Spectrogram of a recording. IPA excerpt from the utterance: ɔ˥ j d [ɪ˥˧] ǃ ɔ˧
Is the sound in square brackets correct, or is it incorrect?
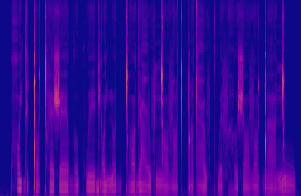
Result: correct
